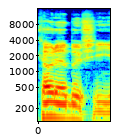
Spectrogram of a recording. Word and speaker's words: Kota Ibushi: Kota Ibushi? – Kota Ibushi, yeah.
